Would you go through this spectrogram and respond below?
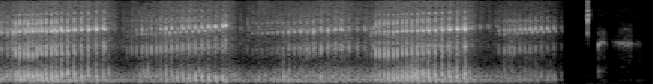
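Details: Western chorus frogs, an Ontario species calling loudly in spring choruses, give fast, rattling, monotonous trills of clicky pulses, each under a second and repeated; Western chorus frog.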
